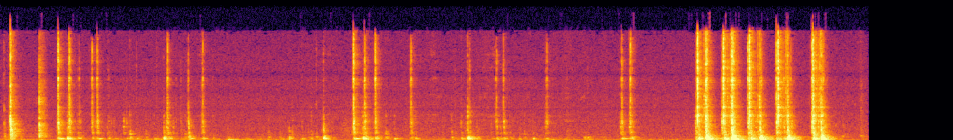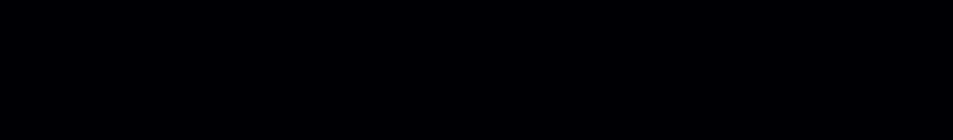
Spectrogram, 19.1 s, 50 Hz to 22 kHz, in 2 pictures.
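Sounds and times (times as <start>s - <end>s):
typing on clicky mechanical keyboard: 0.0s - 2.1s, 7.0s - 8.4s.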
